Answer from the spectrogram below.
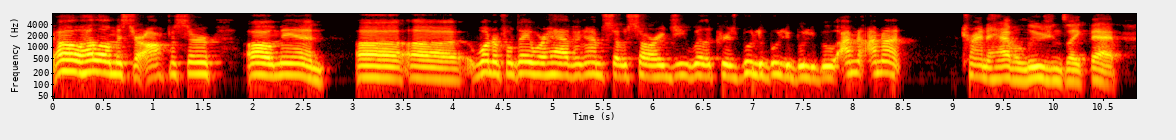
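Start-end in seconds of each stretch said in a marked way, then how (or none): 0.0-7.8 acted, overly polite, meek, humble, with drawn-out "uh". Imitating Tiger greeting a police officer: Tiger as overly humble and polite. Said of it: "comes out and he's just like".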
